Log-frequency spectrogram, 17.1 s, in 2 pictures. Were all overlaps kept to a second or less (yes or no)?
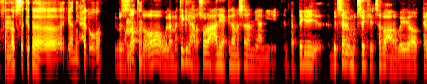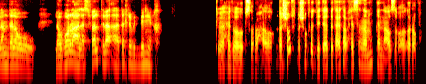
yes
